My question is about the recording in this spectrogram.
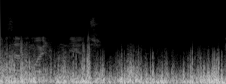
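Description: Wind buffeting the microphone in a steady low rumble, with a voice finishing a sentence at the start and speech going on underneath.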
